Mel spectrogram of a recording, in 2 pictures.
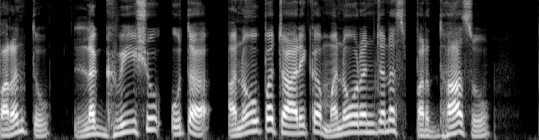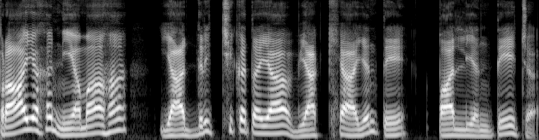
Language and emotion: Sanskrit, neutral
